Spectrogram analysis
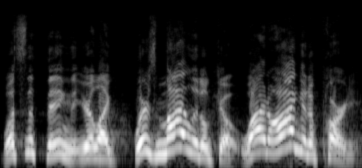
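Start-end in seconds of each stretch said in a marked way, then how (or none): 1.3-3.5 a put-on sulky whine, pitched up and louder; whiny voice. Older brother sulking about his goat, mock whiny. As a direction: whine like a child denied a treat. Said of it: "Say it in that whiny voice".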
